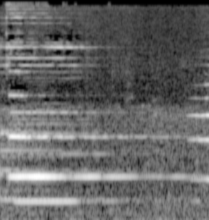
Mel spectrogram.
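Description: Recorded classical orchestral music for a ballet variation: a held note sounds and fades away about a second in, a short hush follows, and the orchestra comes back in at the end.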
